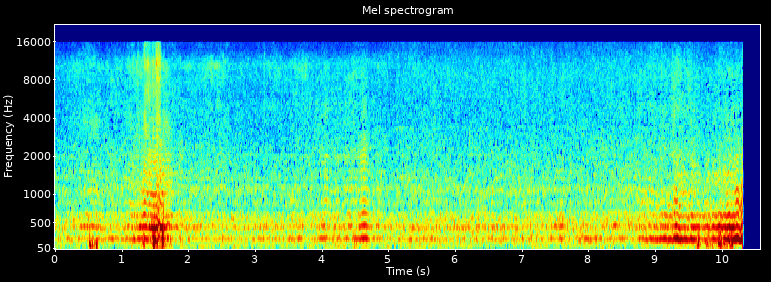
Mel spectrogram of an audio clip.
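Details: Stingless bees from several kept colonies in a native-bee keeper's collection, moving around their hives; a steady low droning hum with layered tones, swelling louder near the start and again toward the end, with brief soft thumps.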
